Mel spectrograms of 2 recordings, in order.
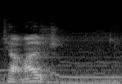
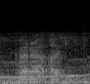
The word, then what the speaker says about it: karaage: Ça s'appelle un karaage. Et ça s'écrit comme si ça s'écrit karage. Karaage. Mais c'est karaage.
